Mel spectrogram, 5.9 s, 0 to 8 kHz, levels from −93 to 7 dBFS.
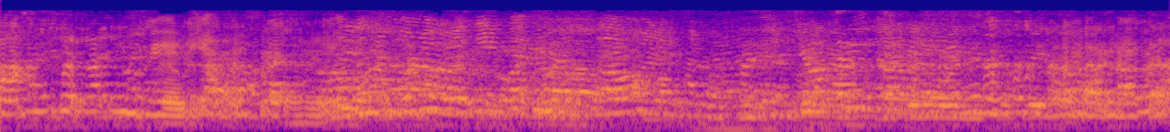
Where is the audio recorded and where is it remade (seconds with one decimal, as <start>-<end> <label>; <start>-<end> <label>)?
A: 0.0-1.7 remade; 1.7-5.2 recorded; 5.2-5.9 remade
